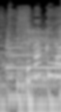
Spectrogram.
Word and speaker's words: つば九郎: つば九郎って読むよ。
